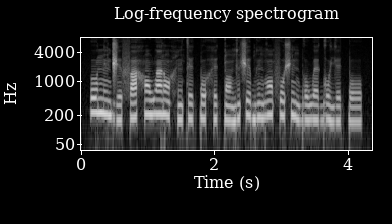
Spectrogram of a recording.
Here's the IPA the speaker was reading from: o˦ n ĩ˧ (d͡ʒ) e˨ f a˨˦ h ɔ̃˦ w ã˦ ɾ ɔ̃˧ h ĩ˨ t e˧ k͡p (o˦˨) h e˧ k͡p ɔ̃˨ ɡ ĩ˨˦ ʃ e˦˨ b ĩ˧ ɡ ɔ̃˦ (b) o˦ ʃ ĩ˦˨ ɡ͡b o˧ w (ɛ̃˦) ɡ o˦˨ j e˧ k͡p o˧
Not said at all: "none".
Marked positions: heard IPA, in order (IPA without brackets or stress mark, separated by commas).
d͡ʒ, o˧, f, ɛ˦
